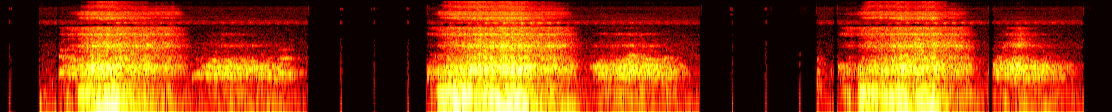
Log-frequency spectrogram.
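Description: Three loud, harsh, rattling snores on each breath in, each trailing into a softer breath out, about twelve a minute: heavy snoring.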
